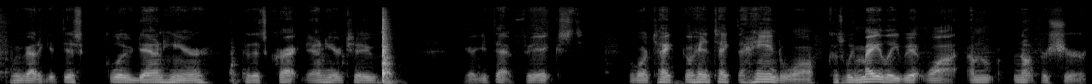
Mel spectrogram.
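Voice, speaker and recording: In a normal speaking voice, a man talks at a moderate pace, fairly low in pitch with fairly even intonation. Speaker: hobbyist radio restorer. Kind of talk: casual vlog chat. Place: workshop. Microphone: phone near.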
